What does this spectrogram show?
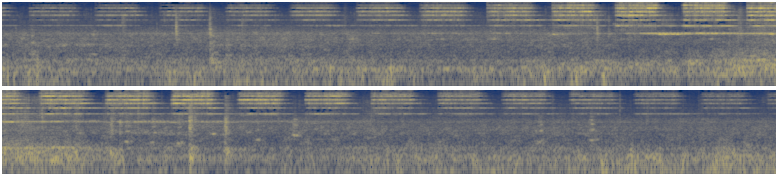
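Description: Narrow-gauge park railway train running, heard from an open passenger car: a steady rumble of wheels on the track with a few sharp clicks, and a thin wheel squeal for a few seconds around the middle.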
